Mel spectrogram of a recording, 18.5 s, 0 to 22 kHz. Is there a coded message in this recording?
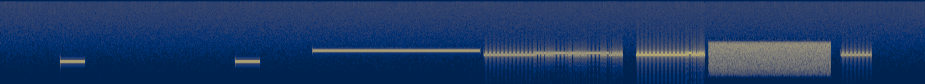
Yes: fax machine handshake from 1.2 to 17.4 s, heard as beeps, a long tone, a warble and hiss.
